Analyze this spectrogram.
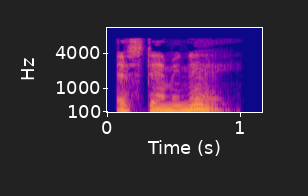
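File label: "estaminet", British English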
